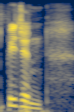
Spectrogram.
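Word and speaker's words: pidgin: to improve carne I this is pigeon not begin this is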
